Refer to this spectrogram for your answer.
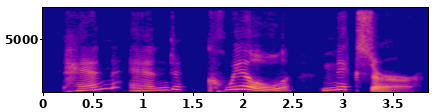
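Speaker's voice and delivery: very slow, drawn-out, deliberate wording. Quoting someone declining plans for a mixer: slowly spoken. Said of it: "I said that slowly".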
